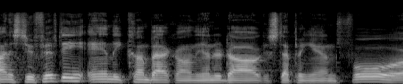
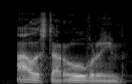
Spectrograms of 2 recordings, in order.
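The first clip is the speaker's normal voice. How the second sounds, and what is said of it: Put-on Scottish accent. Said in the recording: “why did I say a Scottish accent?”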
